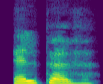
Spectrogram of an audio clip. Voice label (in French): "elles peuvent", frances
